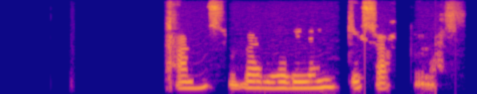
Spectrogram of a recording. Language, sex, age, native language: Icelandic, male, 10, Icelandic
